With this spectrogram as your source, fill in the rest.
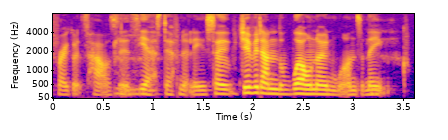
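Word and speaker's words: Givaudan: It's one called Rich Earth made by I'm going to pronounce this incorrectly, but Jivodan Jividan.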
